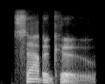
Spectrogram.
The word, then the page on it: sabicu: British English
